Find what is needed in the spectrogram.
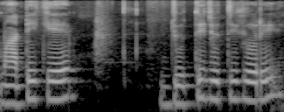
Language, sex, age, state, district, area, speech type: Odia, female, 45-60, Odisha, Bargarh, urban, spontaneous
